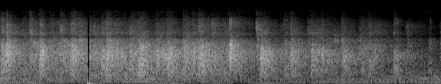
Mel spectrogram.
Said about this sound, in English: Let's give them a hand of applause.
